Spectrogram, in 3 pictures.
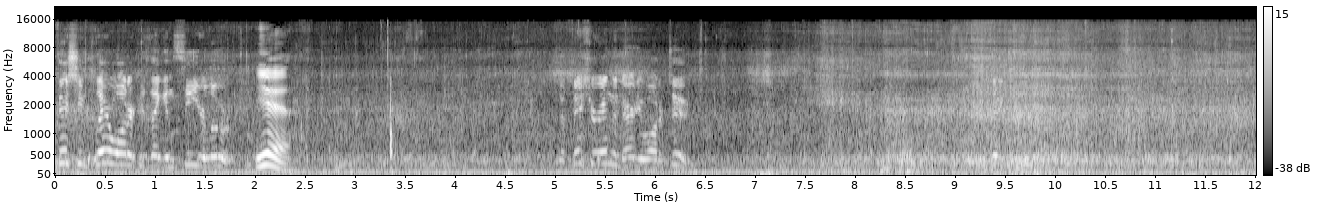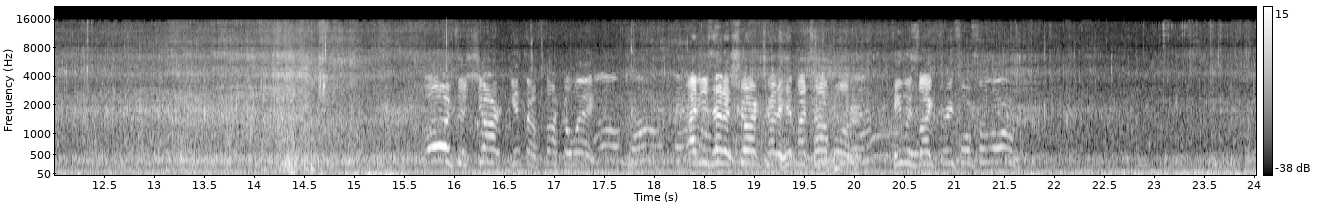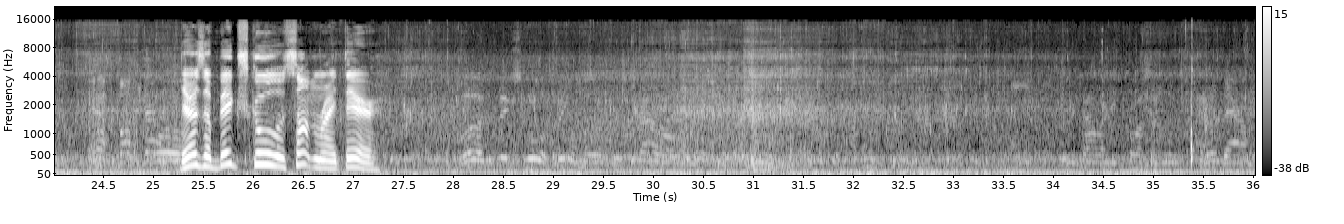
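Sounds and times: waves splashing against rocks: 0:00.0 - 0:36.0.

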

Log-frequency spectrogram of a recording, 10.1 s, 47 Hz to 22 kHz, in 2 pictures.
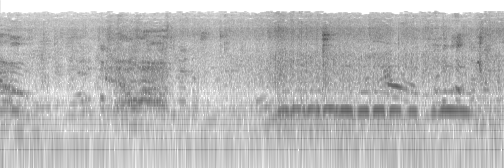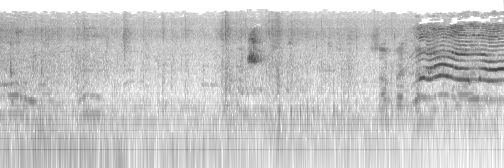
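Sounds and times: toddler babbling: 0:00.0 - 0:00.3
steady low hum: 0:00.0 - 0:10.0.

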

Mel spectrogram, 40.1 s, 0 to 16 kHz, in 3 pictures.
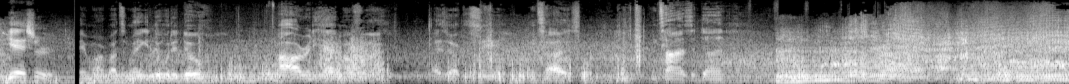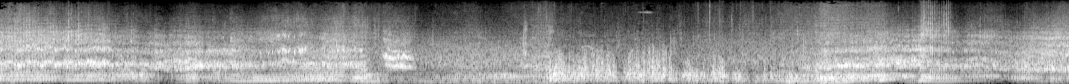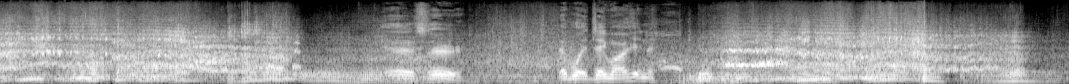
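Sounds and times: tyres squealing and skidding: 0:09.1 - 0:32.1, 0:32.8 - 0:40.0
car engine revving hard: 0:09.7 - 0:18.2, 0:23.2 - 0:31.5, 0:35.5 - 0:39.8.

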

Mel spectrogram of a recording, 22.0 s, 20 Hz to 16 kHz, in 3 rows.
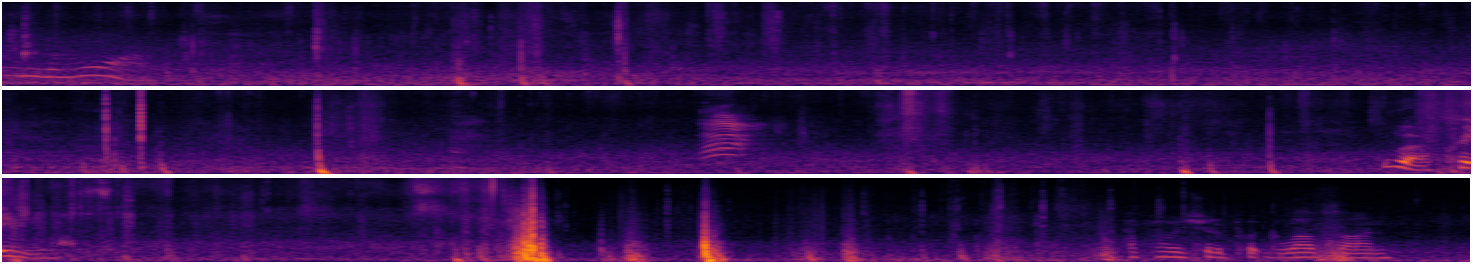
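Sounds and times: footsteps: 0:00.0 - 0:10.2, 0:11.2 - 0:20.6.

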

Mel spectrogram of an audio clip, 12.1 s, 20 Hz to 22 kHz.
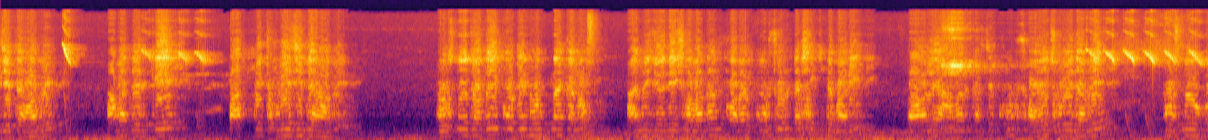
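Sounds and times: man speaking loudly: 0:00.0 - 0:03.6, 0:04.4 - 0:12.0.

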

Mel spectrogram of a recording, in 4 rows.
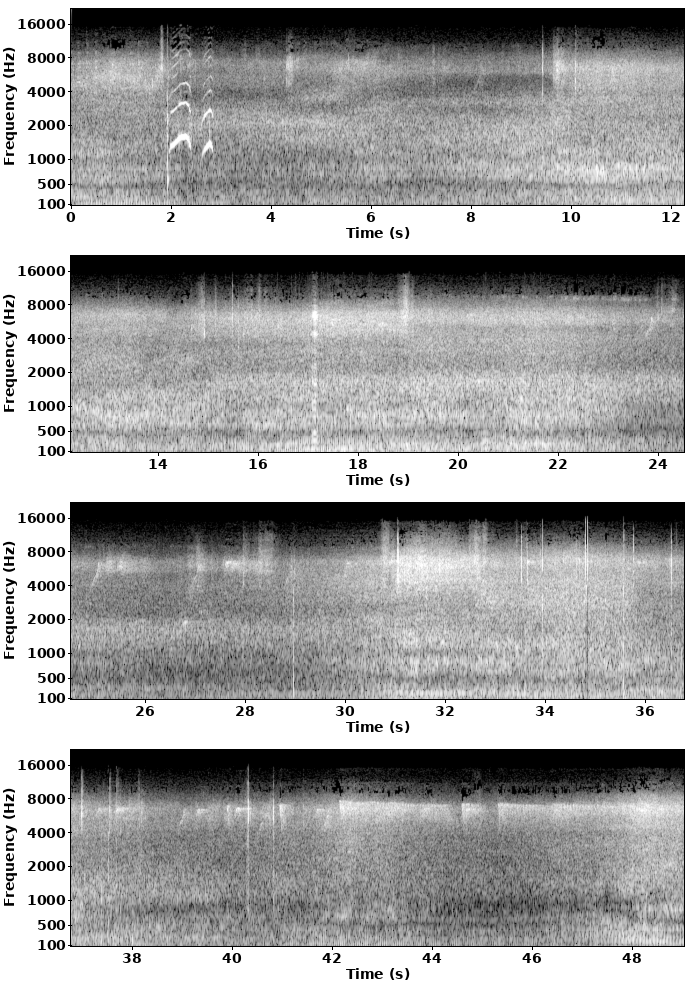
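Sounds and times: road traffic rumble: 0:00.0 - 0:49.0.

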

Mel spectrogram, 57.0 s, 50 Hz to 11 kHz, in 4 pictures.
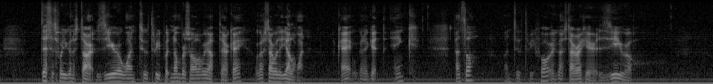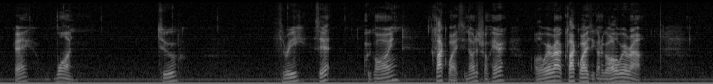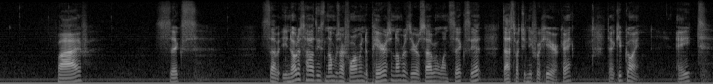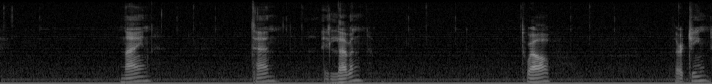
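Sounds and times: mains electrical hum: 0:00.0 - 0:57.0
man speaking: 0:00.8 - 0:08.4, 0:09.1 - 0:12.8, 0:14.5 - 0:15.8, 0:17.4 - 0:18.0, 0:19.8 - 0:20.9, 0:21.5 - 0:27.2, 0:29.6 - 0:30.4, 0:31.6 - 0:32.7, 0:33.8 - 0:41.4, 0:42.0 - 0:42.8, 0:45.2 - 0:46.0, 0:47.8 - 0:48.4, 0:49.2 - 0:50.2, 0:53.2 - 0:53.8, 0:56.2 - 0:57.0.

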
